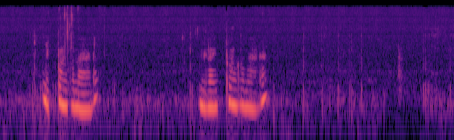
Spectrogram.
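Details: Pet cat Ao babbles beneath the owner's chair during work time, seeking strokes or a hug: two bursts of short, falling, harmonic mews, two or three notes each, then quiet room noise.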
